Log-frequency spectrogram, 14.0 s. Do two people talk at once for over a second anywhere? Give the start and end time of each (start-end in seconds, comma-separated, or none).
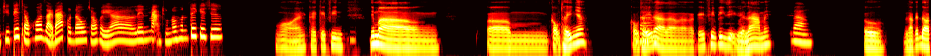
none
